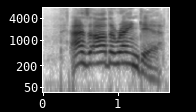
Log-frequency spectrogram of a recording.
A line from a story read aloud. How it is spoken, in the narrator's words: said Farouk excitedly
